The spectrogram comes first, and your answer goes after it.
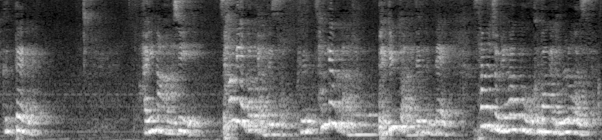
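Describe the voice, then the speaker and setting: A woman's voice: a little high, animated, moderate pace, warm tone. A woman missionary preaching a sermon, earnest and pleading, acting out prayers in the first person. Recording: echoey hall from far off.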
